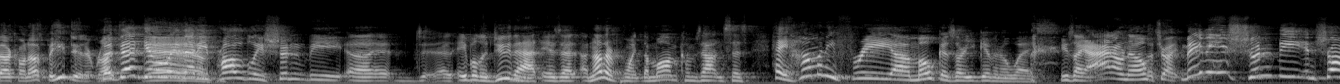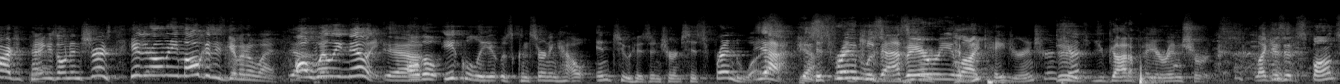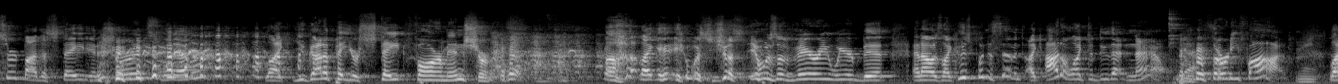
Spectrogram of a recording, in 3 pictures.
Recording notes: LIVE from Raleigh, NC. This episode was recorded live in Raleigh, NC!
